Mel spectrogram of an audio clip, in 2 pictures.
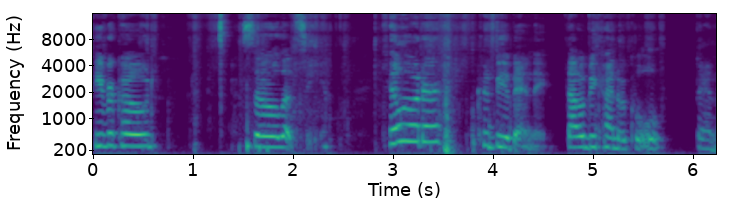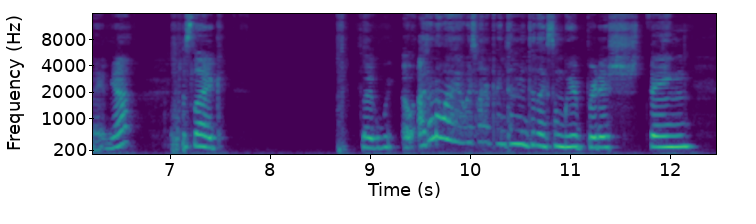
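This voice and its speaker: At a moderate pace, a woman talks in a high pitch with an animated tone and lively intonation, leaving long, frequent pauses and making big swings in loudness. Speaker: booktuber. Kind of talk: casual vlog chat.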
